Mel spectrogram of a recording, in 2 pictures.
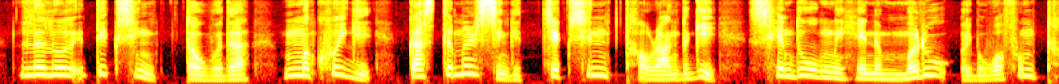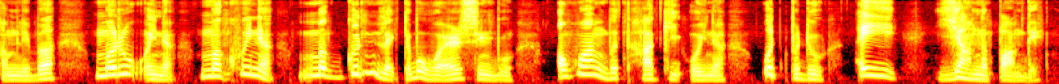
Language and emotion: Manipuri, disgusted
